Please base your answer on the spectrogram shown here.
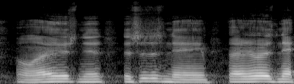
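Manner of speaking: put-on grudging, half-hearted, reluctant tone. Acting out someone naming the Lord unwillingly: imitating a begrudging speaker. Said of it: "You're just gonna say his name begrudgingly".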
